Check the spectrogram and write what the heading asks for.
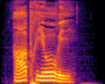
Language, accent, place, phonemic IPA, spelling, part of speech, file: German, Germany, Berlin, /a pʁiˈoːʁi/, a priori, adjective / adverb, De-a priori.ogg
- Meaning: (adjective) a priori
